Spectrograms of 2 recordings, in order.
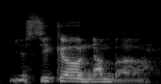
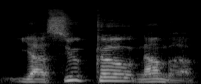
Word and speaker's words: Yasuko Namba: and passed away and then Yuma I know pronouncing this wrong Yoshiko numba you Yasuko Namba from Japan passed away tragically not more than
